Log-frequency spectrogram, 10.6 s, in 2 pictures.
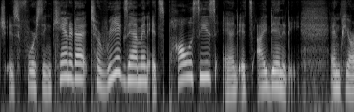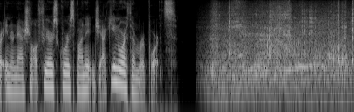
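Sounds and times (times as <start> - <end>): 
speech: 0.0 - 8.6
ice skaters skating on an outdoor rink in front of Ottawa City Hall: 8.3 - 10.6.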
